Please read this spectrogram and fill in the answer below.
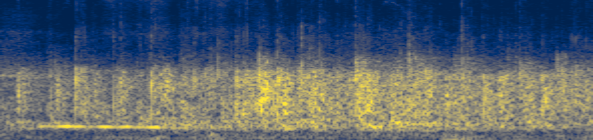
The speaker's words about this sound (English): That wasn't the most enthusiastic applause I've ever heard, but there will be some later, I know, because today is a special occasion.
